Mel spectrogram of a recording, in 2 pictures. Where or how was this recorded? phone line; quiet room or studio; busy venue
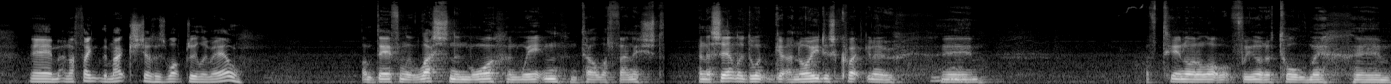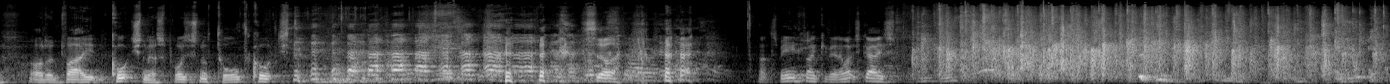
busy venue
